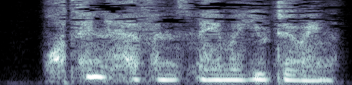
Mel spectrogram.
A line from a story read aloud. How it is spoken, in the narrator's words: I whispered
